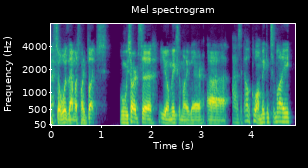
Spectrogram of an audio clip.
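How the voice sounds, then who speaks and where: A chatty man in his thirties leading a workshop, his voice sitting a little low. He talks loosely and keeps checking in with the audience, and his pitch jumps up when he acts out old conversations. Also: fast talker. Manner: chatty, peppered with "right?" and "like"; acts out past dialogue with lively jumps in pitch. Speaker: workshop presenter. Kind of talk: casual workshop talk.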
